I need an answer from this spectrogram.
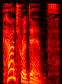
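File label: "contredanse", British English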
